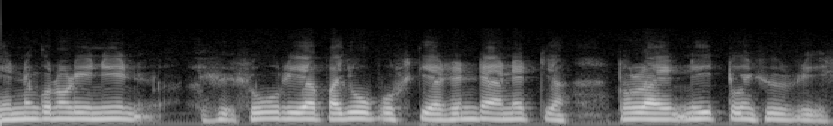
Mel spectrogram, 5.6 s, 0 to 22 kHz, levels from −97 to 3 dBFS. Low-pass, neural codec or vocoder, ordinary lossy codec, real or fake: 9.9 kHz; none; none; real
